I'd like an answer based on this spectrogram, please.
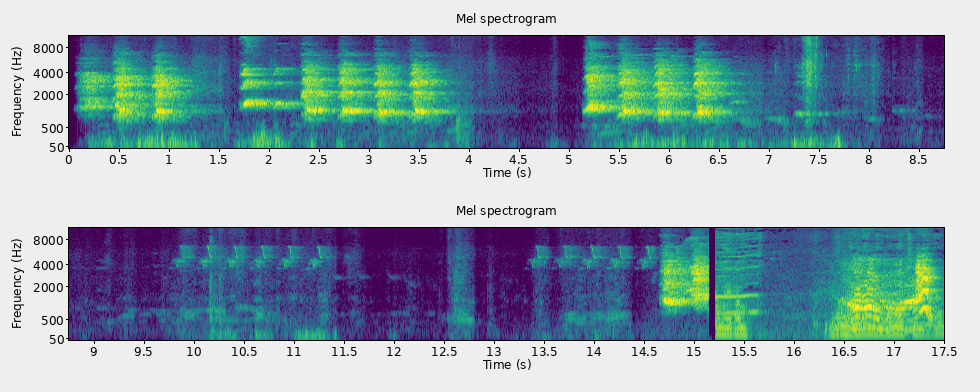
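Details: Puppies of several breeds, including Great Dane, Chow Chow and American Bully; bursts of high yappy barks in quick runs, a quiet pause with faint squeaks, then a long wavering whine near the end.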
